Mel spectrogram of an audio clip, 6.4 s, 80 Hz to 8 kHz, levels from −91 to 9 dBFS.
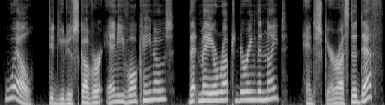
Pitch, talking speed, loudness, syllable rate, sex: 190 Hz, 160 wpm, -16 LUFS, 4.5 syllables/s, male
